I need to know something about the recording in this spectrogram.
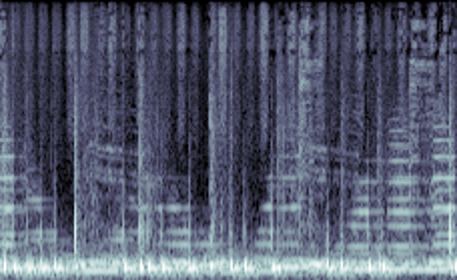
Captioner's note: footsteps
